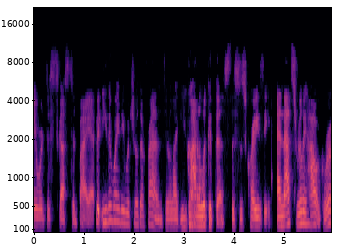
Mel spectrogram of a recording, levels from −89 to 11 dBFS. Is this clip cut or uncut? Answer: cut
